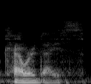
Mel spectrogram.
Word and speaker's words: cowardice: be shot for cowardice which he pronounced in the military manner to rhyme it with mice so cowardice in short he was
